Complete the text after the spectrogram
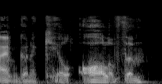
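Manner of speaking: whispered. Drusha speaks after watching the deputy's body fall, in a whisper. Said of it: "she whispered".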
